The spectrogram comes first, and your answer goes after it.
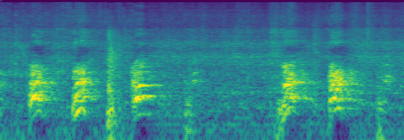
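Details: Leo, a German Shepherd, barking at a tractor driving in front of his house carrying murum soil; several short harsh barks in two bursts, with a person talking and low engine rumble underneath.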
